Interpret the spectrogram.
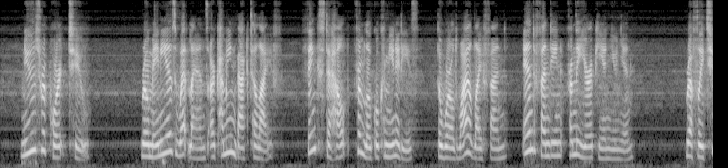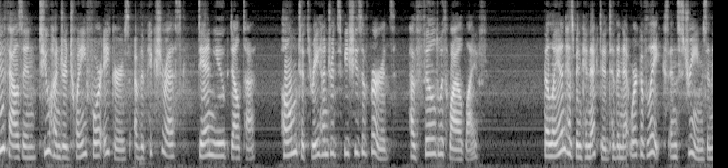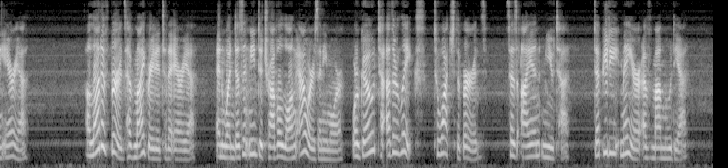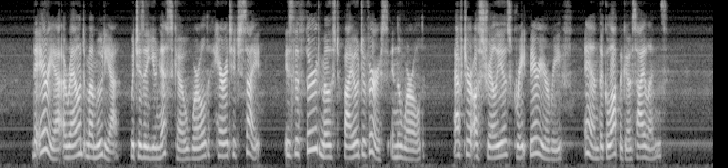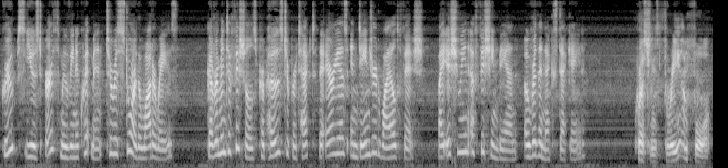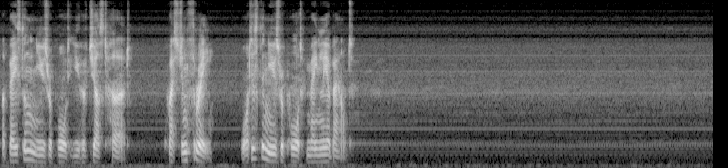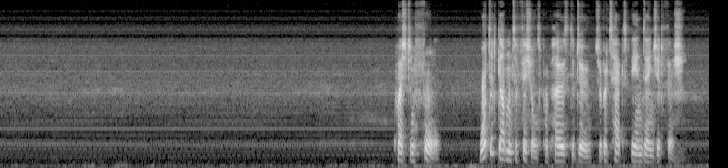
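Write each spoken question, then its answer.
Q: What is the news report mainly about?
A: The restoration of Romania's wetlands in the Danube Delta

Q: What did government officials propose to do to protect the endangered fish?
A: Issue a fishing ban over the next decade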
